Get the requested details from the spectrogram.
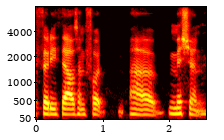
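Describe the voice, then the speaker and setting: A man speaks with a South African accent. The recording is very clean, with a silent background. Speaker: executive coach. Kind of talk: podcast interview.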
